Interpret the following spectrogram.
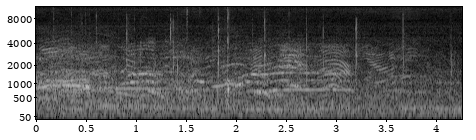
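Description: Several voices of ultimate frisbee players and sideline teammates shouting and calling out across an open field during a point, overlapping one another, with a few sharp clicks among them.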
